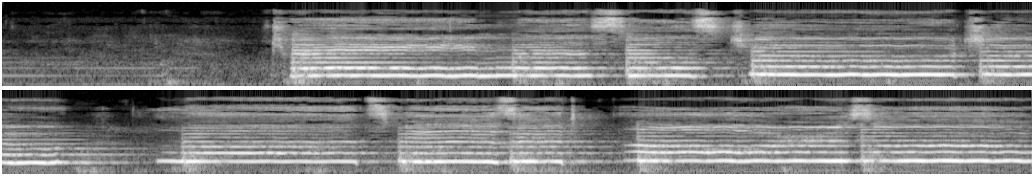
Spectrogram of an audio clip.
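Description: A woman singing held notes along with single treble notes struck on a Kawai grand piano. After about a second and a half of quiet, the tune climbs in three steps, with short breaks and fresh key strikes between the notes.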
